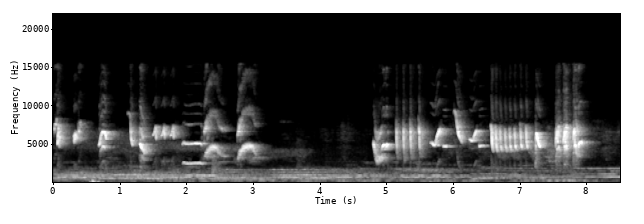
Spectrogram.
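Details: A porch-kept orange-headed thrush sings to stir up rival thrushes. It gives rapid, varied, high whistled notes in bursts, pauses briefly, then delivers a dense run of sharp repeated notes over a low background hum.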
